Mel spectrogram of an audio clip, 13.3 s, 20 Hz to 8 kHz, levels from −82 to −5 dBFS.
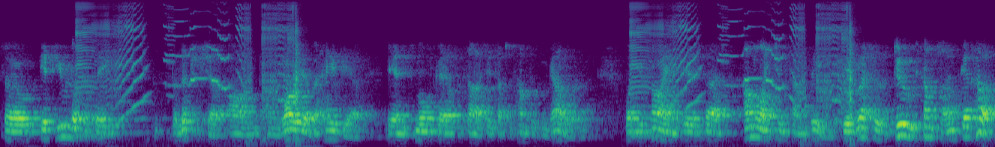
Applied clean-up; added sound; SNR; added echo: none; Squeak; 11 dB; reverberation time 1.1 s.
